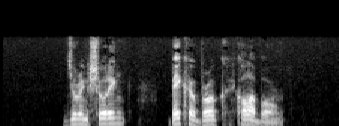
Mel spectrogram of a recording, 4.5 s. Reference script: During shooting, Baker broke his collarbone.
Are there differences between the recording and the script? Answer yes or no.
yes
